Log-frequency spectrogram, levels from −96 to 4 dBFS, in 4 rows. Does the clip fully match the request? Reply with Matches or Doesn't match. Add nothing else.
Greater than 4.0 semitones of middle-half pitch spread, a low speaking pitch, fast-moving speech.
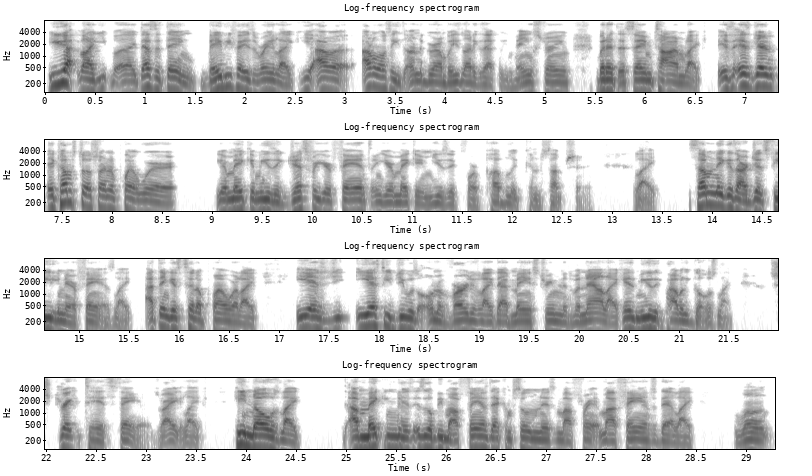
Matches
